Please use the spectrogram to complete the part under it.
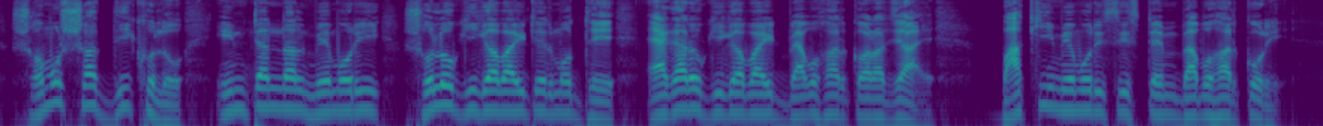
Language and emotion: Bengali, neutral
